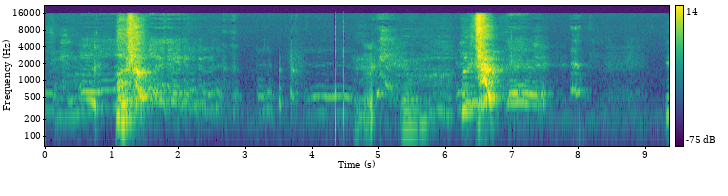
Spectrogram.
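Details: Sneezing: two loud, explosive sneezes from the child's father, with a young child laughing and talking in between; background music.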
